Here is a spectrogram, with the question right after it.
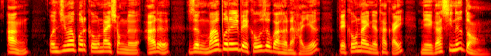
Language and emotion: Bodo, happy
